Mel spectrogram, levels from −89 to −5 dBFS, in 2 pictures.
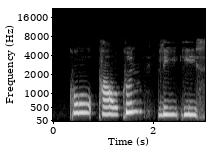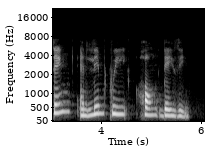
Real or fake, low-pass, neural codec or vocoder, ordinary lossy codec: fake; 7.2 kHz; vocoder, 22.05 kHz, 80 mel bands, HiFi-GAN; MP3, 48 kbps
